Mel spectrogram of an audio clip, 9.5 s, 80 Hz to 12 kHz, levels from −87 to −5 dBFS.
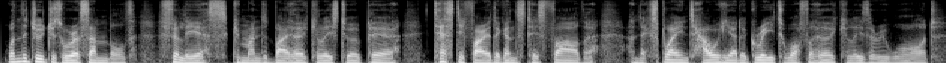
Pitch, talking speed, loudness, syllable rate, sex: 115 Hz, 165 wpm, -19 LUFS, 5.5 syllables/s, male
